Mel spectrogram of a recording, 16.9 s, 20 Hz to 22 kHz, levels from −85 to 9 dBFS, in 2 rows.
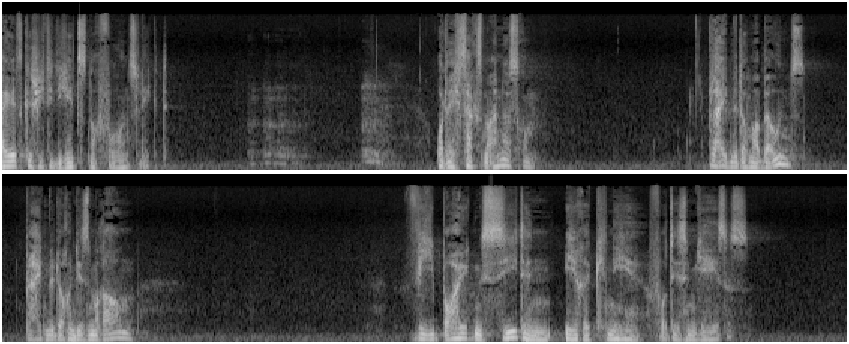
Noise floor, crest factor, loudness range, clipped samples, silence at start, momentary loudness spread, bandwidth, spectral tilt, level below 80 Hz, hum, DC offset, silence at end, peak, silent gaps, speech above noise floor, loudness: -50 dBFS; 20 dB; 11 LU; under 0.1%; 0 s; 18 LU; 16.5 kHz; -3.5 dB/octave; -42 dBFS; none; under 0.1%; 1 s; 0 dBFS; none; 33 dB; -17 LUFS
